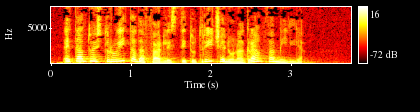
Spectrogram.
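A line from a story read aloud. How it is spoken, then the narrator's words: Exclaimed. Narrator (Italian): esclamò Rosmunda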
